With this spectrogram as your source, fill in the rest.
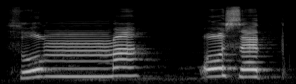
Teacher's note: سین کو سٹی کی آواز سے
